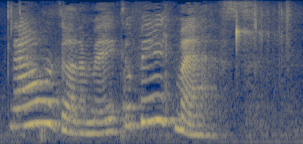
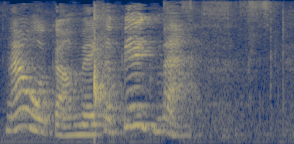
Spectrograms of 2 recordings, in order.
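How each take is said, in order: First: High, slow singsong with stress on big; slower baby talk. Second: Put-on bright, loud singsong to baby; cheerful baby talk. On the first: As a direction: stretch it out for the baby. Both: Shown as a demonstration.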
